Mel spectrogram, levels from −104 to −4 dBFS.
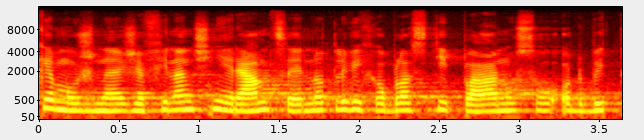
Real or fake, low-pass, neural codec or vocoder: real; 14.4 kHz; none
